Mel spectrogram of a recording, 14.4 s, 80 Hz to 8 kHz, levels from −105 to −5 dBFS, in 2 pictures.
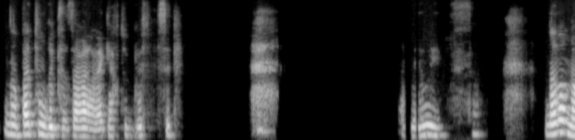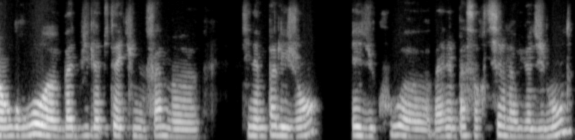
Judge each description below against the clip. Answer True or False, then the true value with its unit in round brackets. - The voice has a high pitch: False (175 Hz)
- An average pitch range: False (1.8 semitones)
